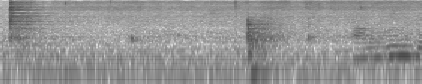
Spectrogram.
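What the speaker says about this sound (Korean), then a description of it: "당근을 볶겠습니다." Carrots stir-frying in a pan for japchae, tossed with a utensil: a soft sizzle runs underneath, broken by a couple of sharper scrapes and knocks against the pan, close by and moderately quiet.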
